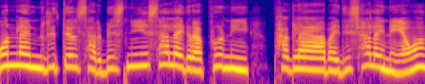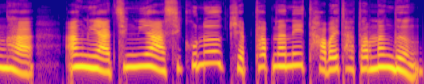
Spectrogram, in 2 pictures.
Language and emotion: Bodo, fearful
